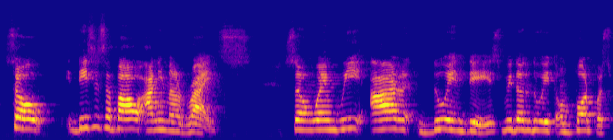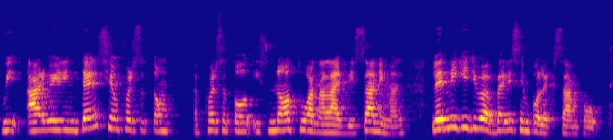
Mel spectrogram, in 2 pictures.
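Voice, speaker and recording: A woman from Spain with a Spanish accent argues her point in a fairly high, bright voice. She is insistent and keeps cutting in on the other speaker, laughing now and then. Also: normal speed. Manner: insistent, interrupting, laughs often. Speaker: vegan activist host. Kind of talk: heated debate.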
